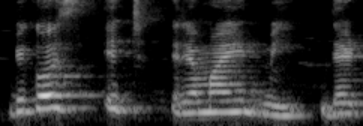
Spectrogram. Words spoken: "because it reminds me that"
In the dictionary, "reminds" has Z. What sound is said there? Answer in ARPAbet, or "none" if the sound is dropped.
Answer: none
